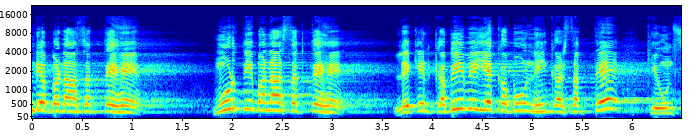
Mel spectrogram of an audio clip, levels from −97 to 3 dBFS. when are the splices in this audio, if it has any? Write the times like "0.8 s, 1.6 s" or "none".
none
